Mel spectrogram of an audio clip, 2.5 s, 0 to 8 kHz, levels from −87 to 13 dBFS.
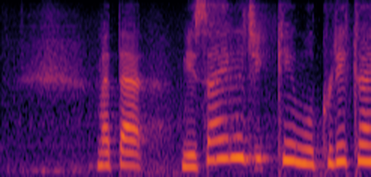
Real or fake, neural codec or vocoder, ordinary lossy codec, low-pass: fake; codec, 16 kHz, 0.5 kbps, X-Codec, HuBERT features, trained on balanced general audio; none; none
